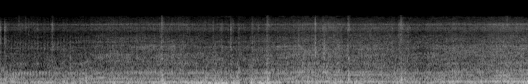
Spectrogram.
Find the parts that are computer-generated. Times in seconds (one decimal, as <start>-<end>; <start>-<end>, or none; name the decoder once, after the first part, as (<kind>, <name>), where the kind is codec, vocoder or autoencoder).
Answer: 0.0-5.3 (vocoder, BigVGAN v2)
